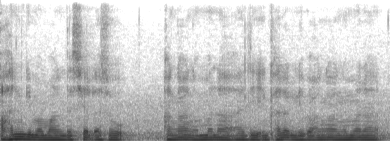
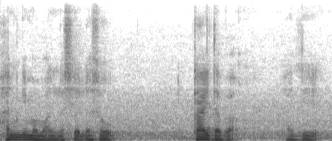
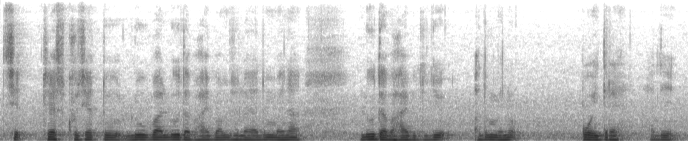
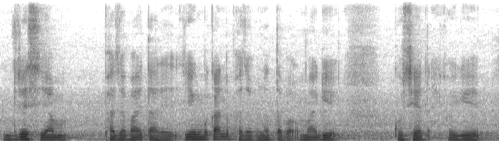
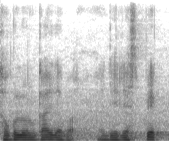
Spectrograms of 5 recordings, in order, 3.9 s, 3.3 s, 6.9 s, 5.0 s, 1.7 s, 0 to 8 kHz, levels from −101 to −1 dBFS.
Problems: constant background noise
